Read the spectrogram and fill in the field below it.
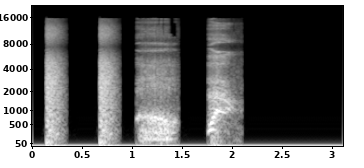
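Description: A tiger snarls briefly.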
